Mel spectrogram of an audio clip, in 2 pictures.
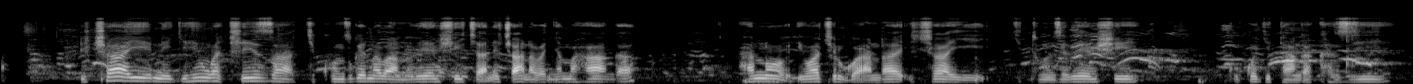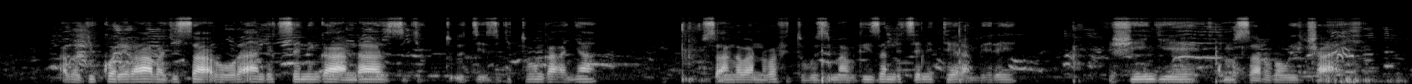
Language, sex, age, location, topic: Kinyarwanda, male, 36-49, Musanze, agriculture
